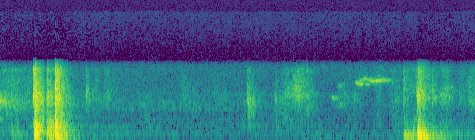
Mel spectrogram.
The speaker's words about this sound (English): Let me close this damn door before we get any further in this, man. Give me a minute here, guys.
